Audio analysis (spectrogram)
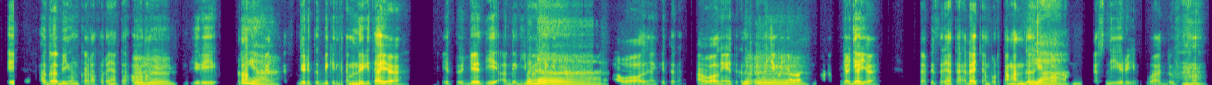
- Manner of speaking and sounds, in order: distorted speech; drawn out: "Bener"; tapping; chuckle
- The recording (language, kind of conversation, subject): Indonesian, unstructured, Bagaimana jadinya jika sejarah ditulis ulang tanpa berlandaskan fakta yang sebenarnya?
